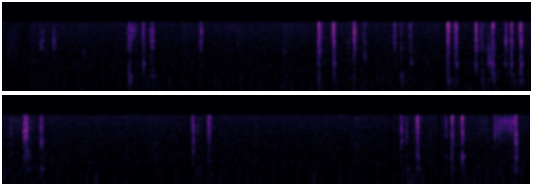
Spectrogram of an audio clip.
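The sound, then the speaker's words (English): Quiet keyboard typing of an email address into a sign-up form, in irregular bursts of light clicks and taps, with short pauses between flurries of keystrokes and no talking. “Now it's clicking on, it wants my email again. So I'll do that.”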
